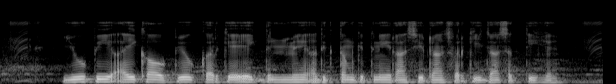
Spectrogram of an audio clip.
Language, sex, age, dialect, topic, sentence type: Hindi, male, 18-24, Marwari Dhudhari, banking, question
